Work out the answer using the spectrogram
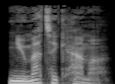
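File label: "pneumatic hammer", English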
